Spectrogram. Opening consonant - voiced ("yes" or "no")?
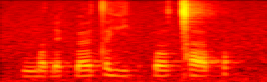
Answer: yes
